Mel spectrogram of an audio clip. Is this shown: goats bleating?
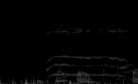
yes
